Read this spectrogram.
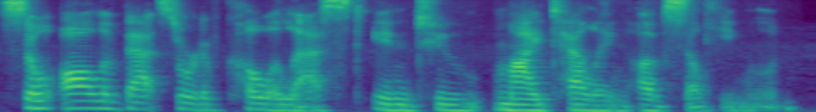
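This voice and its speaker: A woman's voice: sits low, slow pace. A woman speaking as a guest author, explaining earnestly in full, flowing, articulate sentences. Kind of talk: explanatory interview talk.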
